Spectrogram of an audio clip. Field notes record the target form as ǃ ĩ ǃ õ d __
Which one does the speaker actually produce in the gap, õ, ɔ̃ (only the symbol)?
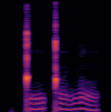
õ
